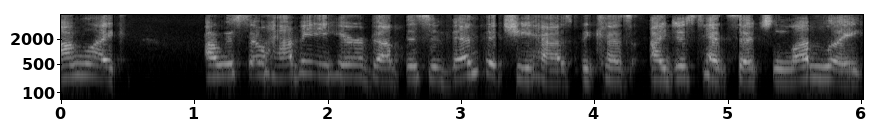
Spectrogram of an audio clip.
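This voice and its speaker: A woman with an American accent speaks at a fairly slow pace in a fairly high pitch, her intonation lively. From Virginia, near Washington DC. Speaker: former realtor. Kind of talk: self-introduction. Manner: halting.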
